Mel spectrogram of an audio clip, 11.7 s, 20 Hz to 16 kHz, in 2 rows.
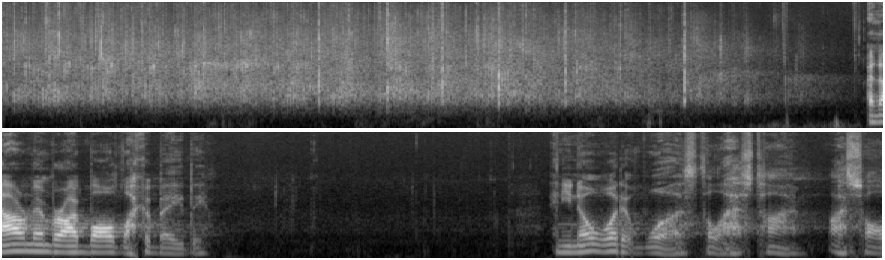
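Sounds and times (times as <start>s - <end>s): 
audience applause: 0.0s - 5.5s
speech: 5.8s - 7.3s, 9.6s - 11.7s.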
